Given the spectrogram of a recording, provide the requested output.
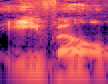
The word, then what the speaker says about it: Evel: was evil, Evil, But evil, that's just his name. He can't help it. It's just a word, Evil, it could have been, it's a German name, Evel, and we pronounce it evil in America.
